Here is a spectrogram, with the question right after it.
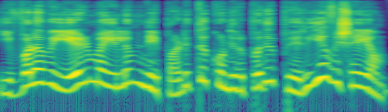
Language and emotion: Tamil, surprised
